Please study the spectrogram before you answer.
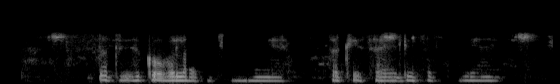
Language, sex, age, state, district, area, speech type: Hindi, female, 45-60, Uttar Pradesh, Chandauli, rural, conversation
